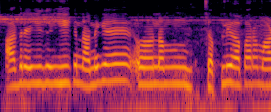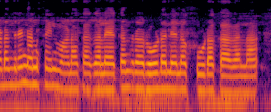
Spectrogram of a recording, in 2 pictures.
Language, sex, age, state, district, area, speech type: Kannada, female, 30-45, Karnataka, Koppal, rural, spontaneous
